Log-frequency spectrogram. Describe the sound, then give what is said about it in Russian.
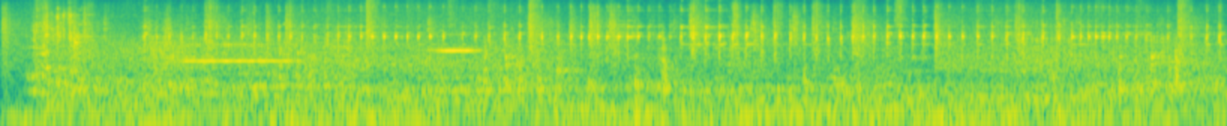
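A heavy castle gate with a ratchet mechanism ratchets steadily open, a continuous loud clatter of clicking pawls and grinding gears with creaking metal, sustained throughout. “Открой ворота немедля!”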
